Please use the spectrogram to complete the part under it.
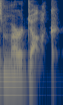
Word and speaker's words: Murdaugh: Based on the spelling of the name, my instinct is to say Murdaugh. But after hearing Alex say his own name, I am going with how he says it, which is Murdaugh.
